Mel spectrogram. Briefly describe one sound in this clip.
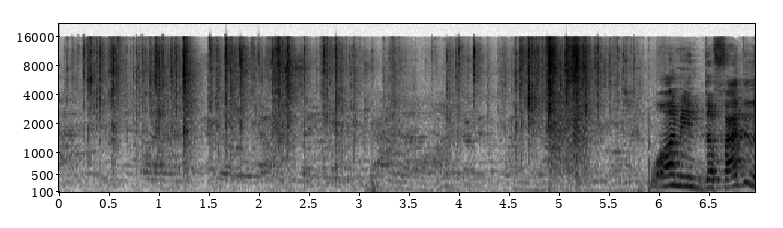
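Plastic card wrappers crinkle and rustle as they are torn open.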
